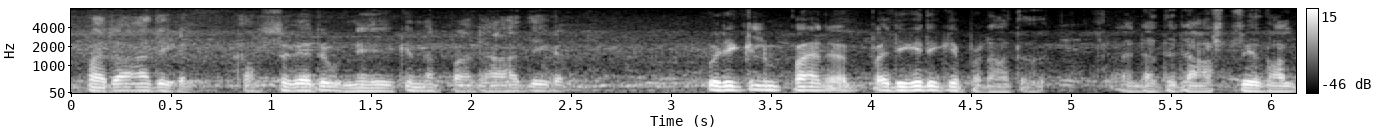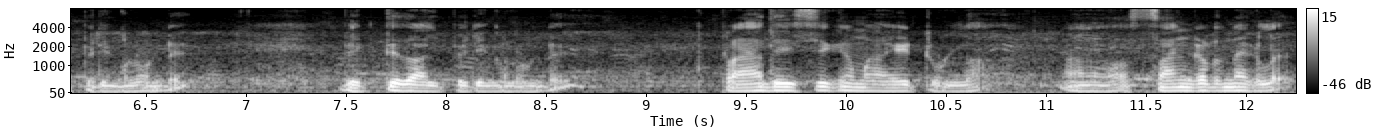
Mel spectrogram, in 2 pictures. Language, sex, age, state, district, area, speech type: Malayalam, male, 60+, Kerala, Idukki, rural, spontaneous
